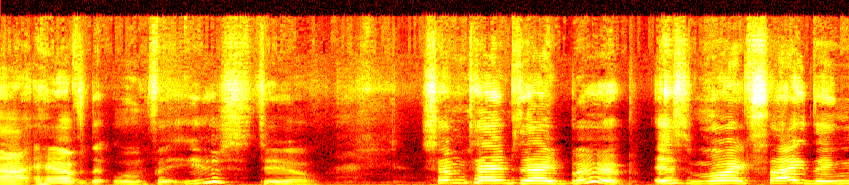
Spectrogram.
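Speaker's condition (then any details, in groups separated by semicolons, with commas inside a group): Bulbar onset ALS; bulbar onset, thick hard-to-move tongue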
